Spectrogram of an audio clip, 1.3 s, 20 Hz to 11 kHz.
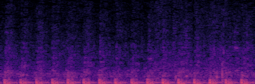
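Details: Honda 400ex single with a failed Namura piston, before top-end teardown: even, steady, unchanging thumping beat at warm-up idle, running a little rich but not bad.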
